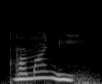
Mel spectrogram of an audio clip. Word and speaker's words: Hermione: They're probably thinking about what's her name, Hermione. That's how you say it.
